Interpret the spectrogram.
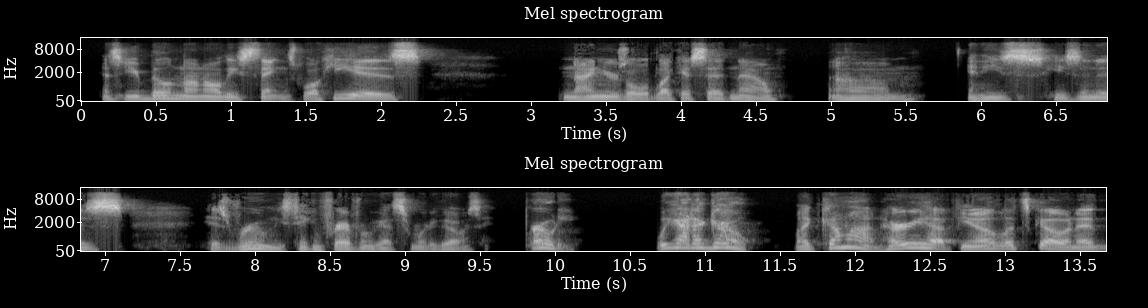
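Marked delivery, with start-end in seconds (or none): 9.8-13.4 very high, urging drill-instructor voice. A dad retells hurrying his nine-year-old son out, retold drill-instructor voice. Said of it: "the drill instructor voice inside of me is starting to come out".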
